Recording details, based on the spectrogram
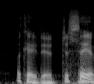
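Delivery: ordinary talk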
